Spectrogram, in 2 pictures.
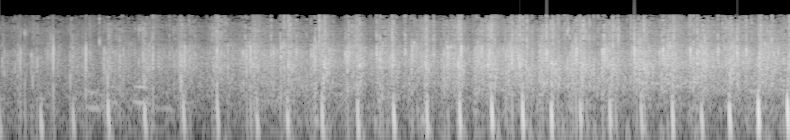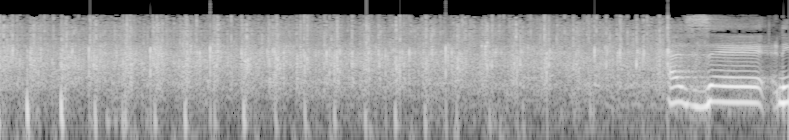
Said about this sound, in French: Alors, aussi, un autre groupe qui s'occupe de toute la question de téléphone. Alors, des grands applaudissements.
